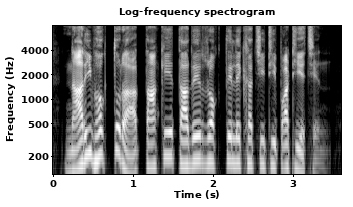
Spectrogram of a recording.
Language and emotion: Bengali, neutral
